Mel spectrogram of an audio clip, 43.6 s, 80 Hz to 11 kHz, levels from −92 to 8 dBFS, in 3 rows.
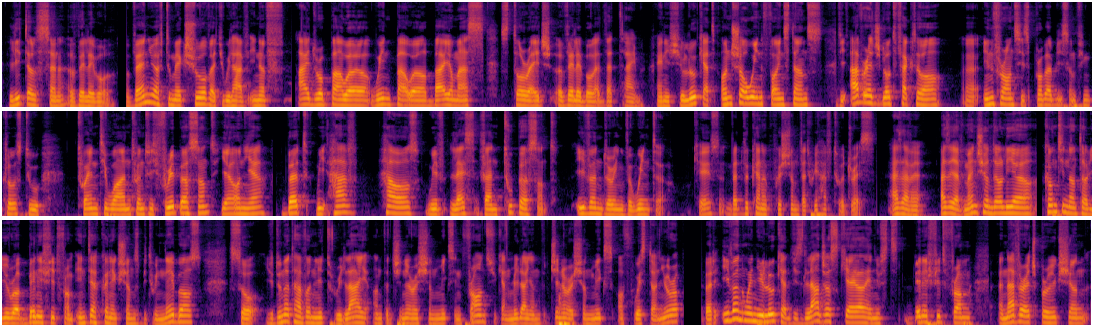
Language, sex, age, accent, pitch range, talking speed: English, male, 30-49, French, 115-140 Hz, 170 wpm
